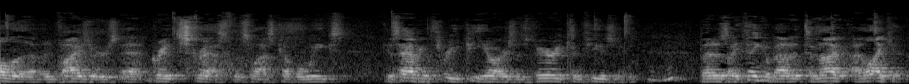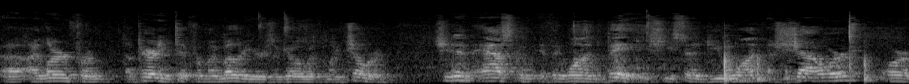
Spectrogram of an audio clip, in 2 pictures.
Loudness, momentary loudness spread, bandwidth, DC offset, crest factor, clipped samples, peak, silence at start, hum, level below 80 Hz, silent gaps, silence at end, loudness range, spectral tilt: -28 LUFS; 10 LU; 12.5 kHz; under 0.1%; 22 dB; under 0.1%; -6 dBFS; 0 s; none; -72 dBFS; none; 0 s; 3 LU; -4 dB/octave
